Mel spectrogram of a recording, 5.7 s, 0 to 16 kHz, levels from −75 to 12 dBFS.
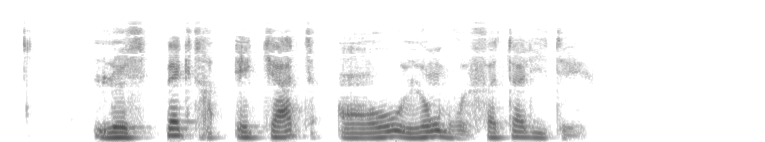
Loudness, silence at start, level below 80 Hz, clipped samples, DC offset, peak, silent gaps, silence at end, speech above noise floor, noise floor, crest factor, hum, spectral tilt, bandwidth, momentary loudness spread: -26 LUFS; 0.15 s; -70 dBFS; under 0.1%; under 0.1%; -6 dBFS; none; 1.4 s; 29 dB; -55 dBFS; 22 dB; none; -6.5 dB/octave; 9 kHz; 15 LU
